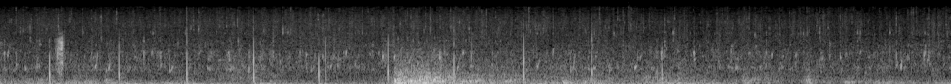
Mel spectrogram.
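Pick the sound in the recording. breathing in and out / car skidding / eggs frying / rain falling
rain falling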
